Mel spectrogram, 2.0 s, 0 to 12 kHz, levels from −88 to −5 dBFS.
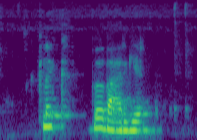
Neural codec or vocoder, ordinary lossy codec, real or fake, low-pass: none; Opus, 24 kbps; real; 10.8 kHz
